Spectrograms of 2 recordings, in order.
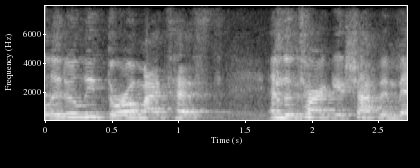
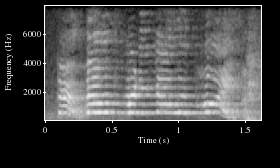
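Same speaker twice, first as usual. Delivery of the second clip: very high, fast mock squeak; hammed-up high concession with a laugh; overwhelmed admission; much faster than usual. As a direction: stammer it out in a squeaky voice. Retold overwhelmed reaction after call.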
